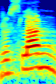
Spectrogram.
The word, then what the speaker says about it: Ruslaan: so even in raslan when you say raslan also means the line it's the attitude of but the right pronunciation is Ruslan okay there is so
